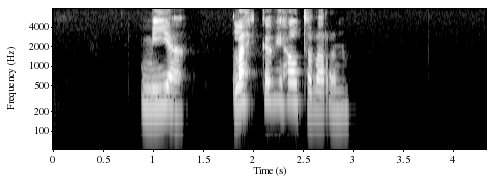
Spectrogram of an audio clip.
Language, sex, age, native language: Icelandic, female, 30-39, Icelandic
